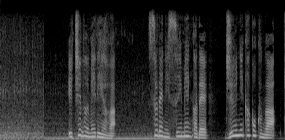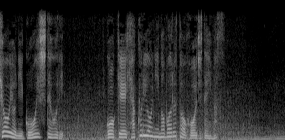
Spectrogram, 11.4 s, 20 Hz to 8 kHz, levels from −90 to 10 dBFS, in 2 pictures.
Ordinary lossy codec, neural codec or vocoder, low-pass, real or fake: none; none; 7.2 kHz; real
